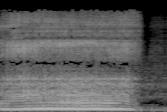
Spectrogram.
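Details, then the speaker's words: One low, rattling snore under two seconds, made deliberately through the nose by an awake adult to vibrate the nasal septum, in a review of an anti-snoring device: imitated snoring. "thì nháy bằng mũi thì nó sẽ làm rung cái vận cái vách mủ của mình để tạo ra tiếng ngáy"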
